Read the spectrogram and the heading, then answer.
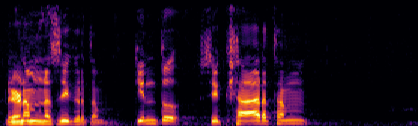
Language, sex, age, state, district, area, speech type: Sanskrit, male, 18-30, Uttar Pradesh, Hardoi, urban, spontaneous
